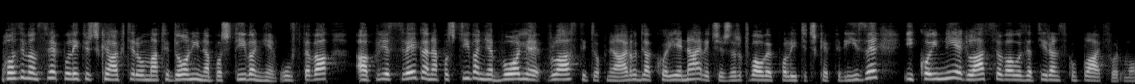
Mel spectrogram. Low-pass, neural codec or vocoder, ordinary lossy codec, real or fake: 7.2 kHz; codec, 16 kHz in and 24 kHz out, 0.8 kbps, FocalCodec, streaming, 65536 codes; none; fake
